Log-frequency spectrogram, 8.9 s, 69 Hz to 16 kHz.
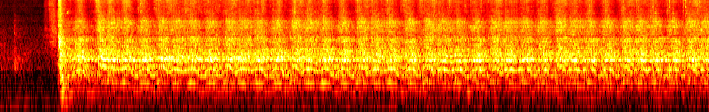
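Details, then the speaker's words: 1959 VW Beetle sitting about 45 years, first start attempt; engine spins over steadily for several seconds but never catches; carburetor found clogged, no muffler, distributor needs work. "It's plugged up. Yeah, carburetor is clogged."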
